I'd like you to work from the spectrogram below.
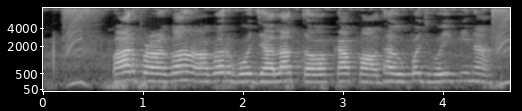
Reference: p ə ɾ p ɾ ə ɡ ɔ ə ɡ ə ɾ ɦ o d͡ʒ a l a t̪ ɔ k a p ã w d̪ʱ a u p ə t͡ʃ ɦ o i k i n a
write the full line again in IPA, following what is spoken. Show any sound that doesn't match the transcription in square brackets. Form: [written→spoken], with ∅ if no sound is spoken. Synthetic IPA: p [ə→a] ɾ p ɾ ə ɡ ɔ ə ɡ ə ɾ ɦ o d͡ʒ a l a t̪ ɔ k a p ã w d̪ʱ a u p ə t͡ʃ ɦ o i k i n a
